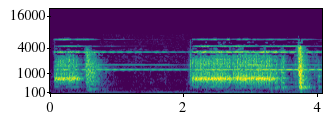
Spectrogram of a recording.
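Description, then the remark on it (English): An old-fashioned telephone bell rings in two loud, rattling bursts, each lasting about half a second to a second and a half, separated by a brief silence. “Oh, thank goodness you've called, Colonel.”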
